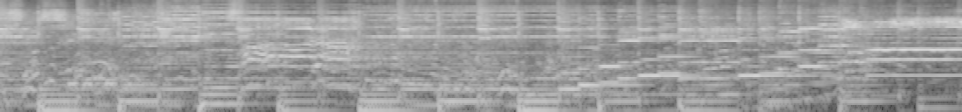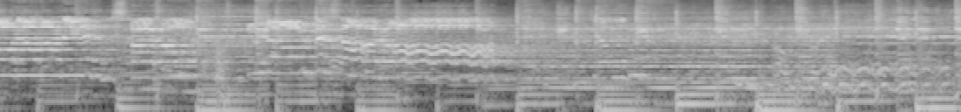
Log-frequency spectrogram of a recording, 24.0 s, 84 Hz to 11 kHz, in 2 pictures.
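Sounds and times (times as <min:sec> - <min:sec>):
backing track with bass beat: 0:00.0 - 0:10.8
woman singing with vibrato: 0:02.9 - 0:05.5, 0:10.5 - 0:18.6, 0:19.2 - 0:20.6, 0:22.4 - 0:24.0.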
